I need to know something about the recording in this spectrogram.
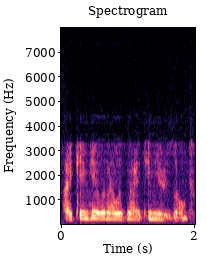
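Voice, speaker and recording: A man in his forties with an Iranian Armenian accent, calling in to a radio show, hesitant and halting, repeating his words. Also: lowish voice, steady tone, no echo. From Iran. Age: 40s. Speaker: caller. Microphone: phone line. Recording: distant husky phone line.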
